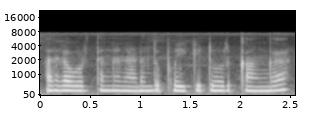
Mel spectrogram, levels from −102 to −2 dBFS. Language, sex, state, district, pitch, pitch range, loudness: Tamil, female, Tamil Nadu, Kanyakumari, 220 Hz, 215-225 Hz, -13 LUFS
